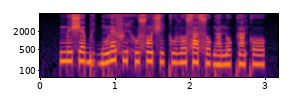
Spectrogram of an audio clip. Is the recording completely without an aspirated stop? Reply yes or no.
yes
